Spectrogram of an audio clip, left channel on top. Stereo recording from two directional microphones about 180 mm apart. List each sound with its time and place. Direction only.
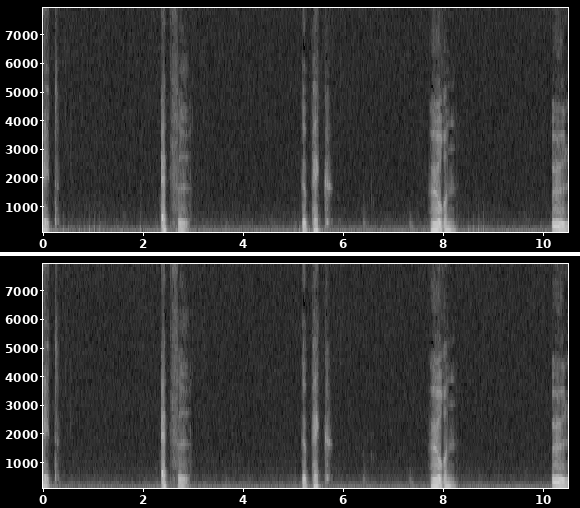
0.0 s speech: 15° right (ahead or behind)
2.3 s speech: 15° right (ahead or behind)
5.1 s speech: 15° right (ahead or behind)
7.7 s speech: 15° right (ahead or behind)
10.1 s speech: 15° right (ahead or behind)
